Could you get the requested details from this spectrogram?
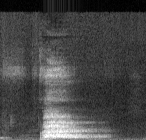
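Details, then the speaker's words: Sneeze deliberately induced with black pepper in a bathroom, which stings: one sudden, breathy, hissing burst of air fading over about a second; a single sneeze. "I'm in the bathroom, so I'm gonna make myself sneeze with black pepper in the bathroom."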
